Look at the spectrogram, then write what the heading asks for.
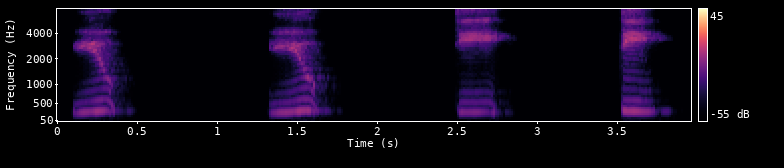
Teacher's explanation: You are lifting the tongue, middle part of your tongue towards your palate, but you are not touching it. That's why the sound of ya is very soft.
